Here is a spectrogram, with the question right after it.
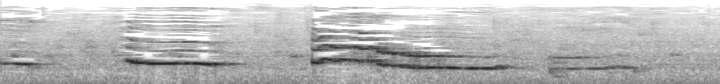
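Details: Dogs heard at night: a loud drawn-out whine that falls in pitch, then a longer one that rises briefly and slides down, followed by a shorter, softer whine, all rich and tonal over a faint steady low hum.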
